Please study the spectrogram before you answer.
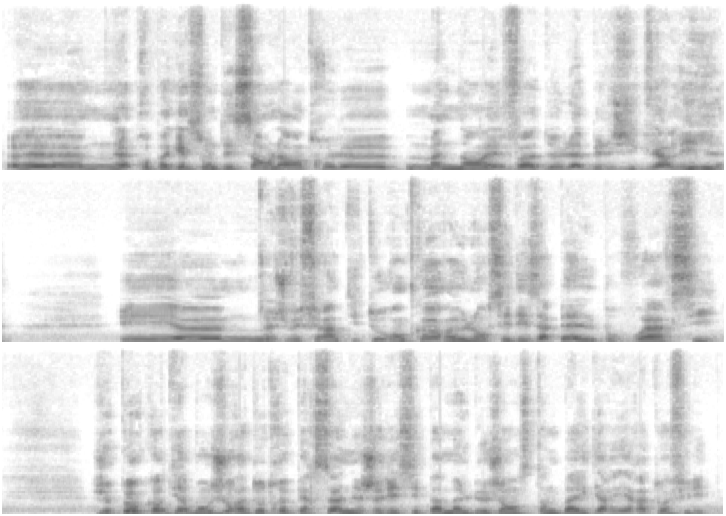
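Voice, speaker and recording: In a warm, mid-range voice at normal speed, a French radio operator from Brittany rambles through a casual contact, blunt and colloquial throughout. A smartphone in the room made the recording, which is clear with faint background noise.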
